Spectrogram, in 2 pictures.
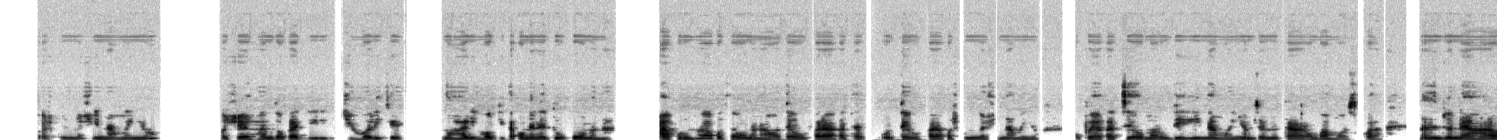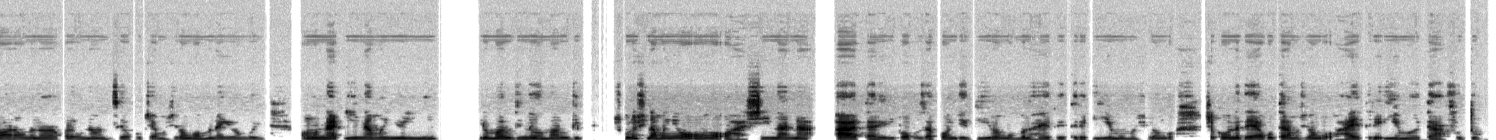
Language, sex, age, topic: Oshiwambo, female, 25-35, agriculture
